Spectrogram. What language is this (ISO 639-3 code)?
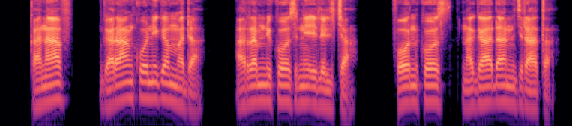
orm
